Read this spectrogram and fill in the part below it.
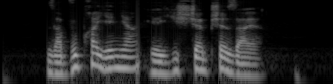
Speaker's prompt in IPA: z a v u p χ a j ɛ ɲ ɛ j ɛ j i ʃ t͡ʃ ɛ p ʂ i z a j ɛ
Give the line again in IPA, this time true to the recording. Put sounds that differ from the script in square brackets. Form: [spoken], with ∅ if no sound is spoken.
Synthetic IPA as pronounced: z a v u p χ a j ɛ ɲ [a] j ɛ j i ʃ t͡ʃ ɛ p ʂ [ɛ] z a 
